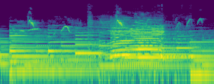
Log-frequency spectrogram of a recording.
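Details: A young calf moos in a drawn-out, nasal bleat that rises then holds steady, with faint background music and small bird-like chirps.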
